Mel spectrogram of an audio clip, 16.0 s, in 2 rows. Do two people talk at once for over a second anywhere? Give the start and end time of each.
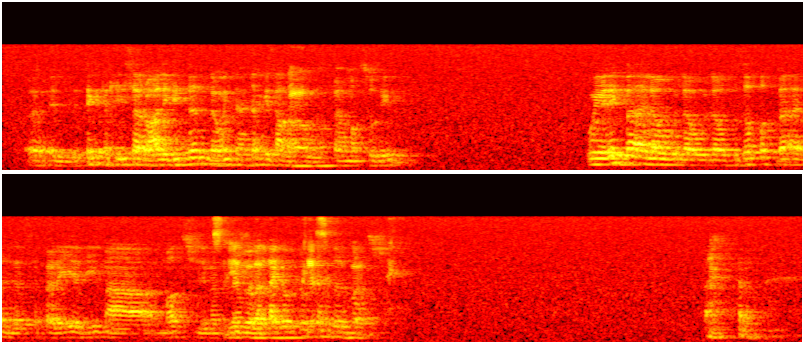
10.1-11.7

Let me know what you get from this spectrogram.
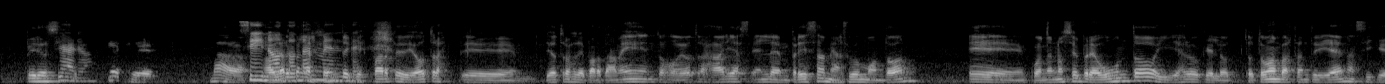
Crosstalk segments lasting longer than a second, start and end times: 2.4-3.7

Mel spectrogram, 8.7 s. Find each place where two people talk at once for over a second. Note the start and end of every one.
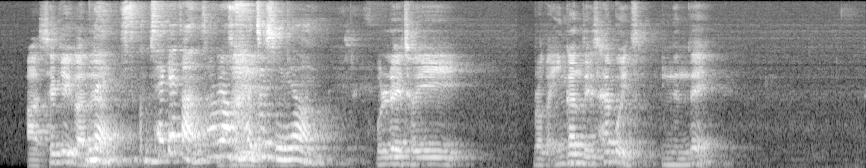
none

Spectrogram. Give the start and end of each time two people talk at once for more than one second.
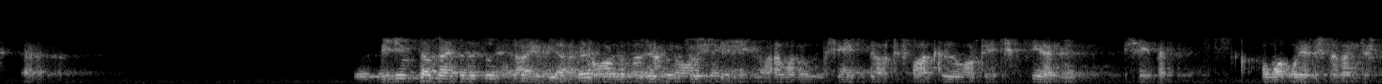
5.0-7.7

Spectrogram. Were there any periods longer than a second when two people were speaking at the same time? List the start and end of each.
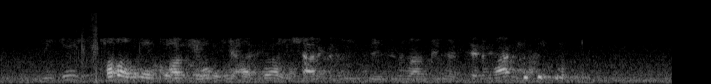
1.6-3.0

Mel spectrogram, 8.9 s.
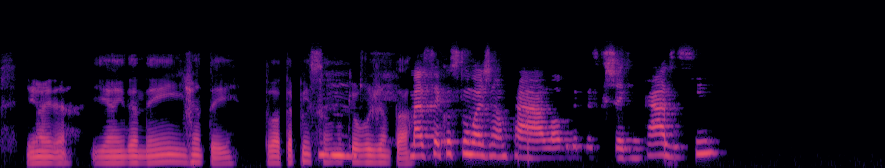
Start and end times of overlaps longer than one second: none

